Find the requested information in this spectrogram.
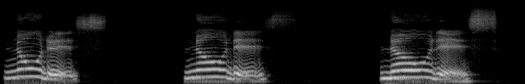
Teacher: In American, we pronounce the T as D.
